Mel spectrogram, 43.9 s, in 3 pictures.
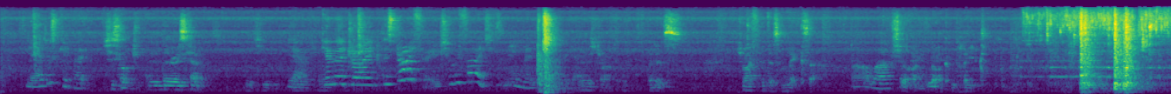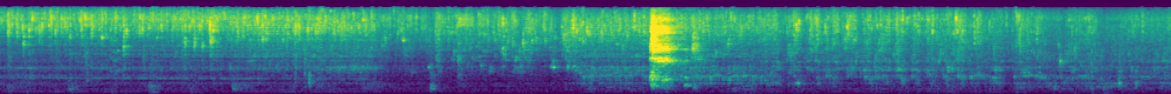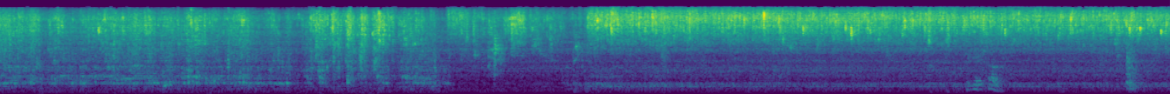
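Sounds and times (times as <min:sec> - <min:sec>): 
speech: 0:00.4 - 0:08.6, 0:09.3 - 0:12.4
tap water running: 0:12.7 - 0:43.9.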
